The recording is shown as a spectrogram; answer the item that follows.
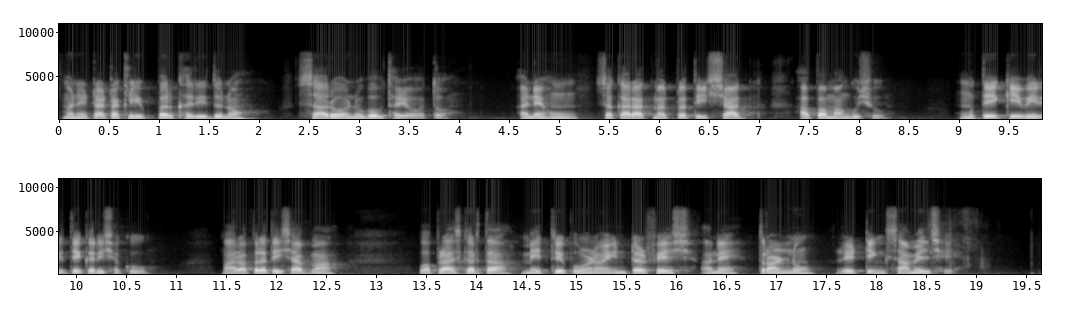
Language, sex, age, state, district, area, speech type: Gujarati, male, 18-30, Gujarat, Surat, rural, read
